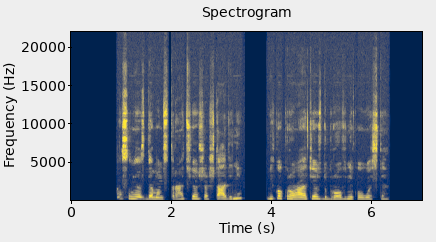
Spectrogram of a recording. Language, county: Lithuanian, Šiauliai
